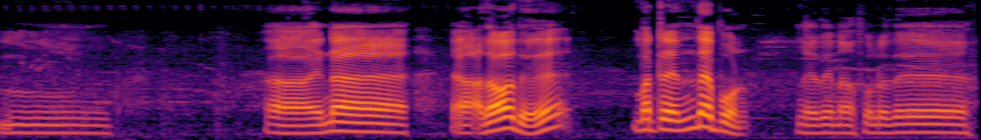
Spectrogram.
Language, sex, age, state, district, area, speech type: Tamil, male, 60+, Tamil Nadu, Tiruvannamalai, rural, spontaneous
